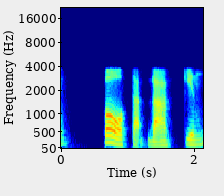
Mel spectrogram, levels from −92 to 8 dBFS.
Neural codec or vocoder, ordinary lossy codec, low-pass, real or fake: codec, 16 kHz, about 1 kbps, DyCAST, with the encoder's durations; Opus, 24 kbps; 3.6 kHz; fake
